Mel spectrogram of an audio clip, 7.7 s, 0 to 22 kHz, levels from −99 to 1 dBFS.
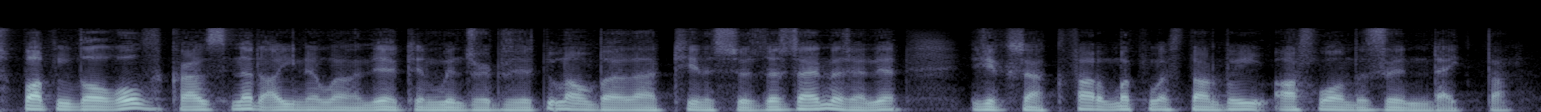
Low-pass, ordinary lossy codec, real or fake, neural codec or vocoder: none; none; fake; codec, 16 kHz, 0.5 kbps, FunCodec, trained on LibriTTS, 25 frames a second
